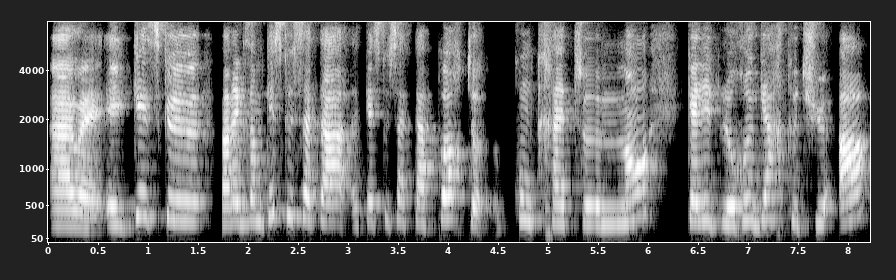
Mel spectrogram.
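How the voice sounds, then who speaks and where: A woman's voice: high voice, unhurried, fairly bright tone. A French woman hosting an interview, chatting easily with lots of fillers and laughter. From France. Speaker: host and French teacher. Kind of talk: friendly interview chat.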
